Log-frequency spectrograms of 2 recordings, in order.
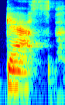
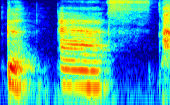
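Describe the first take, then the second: First: Said in the usual way. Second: G alone, then asp stretched into its sounds; chopped into sounds. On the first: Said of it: "time to do some chopping". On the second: Shown as a demonstration. Teacher chopping a word apart, separated phonemes. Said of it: "chop that apart".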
